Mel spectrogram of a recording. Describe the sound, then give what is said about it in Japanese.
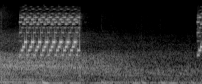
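A phone ringtone sounds in a video game during a battle: a bright, high electronic trill pulses rapidly in one burst, pauses, then starts again near the end. “電話。”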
